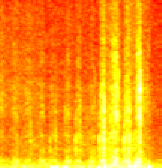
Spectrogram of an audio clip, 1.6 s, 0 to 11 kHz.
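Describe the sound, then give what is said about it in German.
Soft scratching of a pen on paper, a few quick strokes in a short burst, as someone writes down the number 7. No one speaks. “hat eine 7 aufgeschrieben.”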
